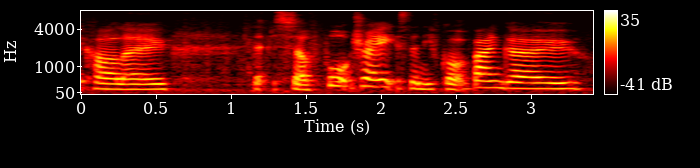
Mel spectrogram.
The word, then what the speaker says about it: Van Gogh: self-portraits then you've got van gogh van gaal if you want to pronounce that way that's still life andy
